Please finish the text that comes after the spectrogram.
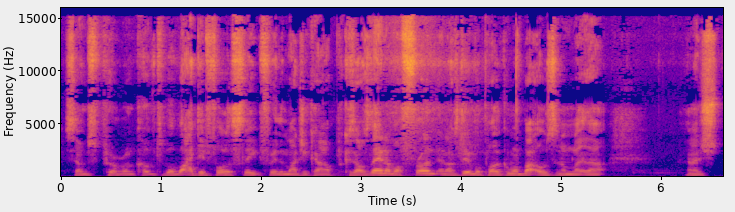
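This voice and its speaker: A British man chatting casually in a rambling, excitable, sweary way, with a slightly croaky voice. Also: medium pitch, rapid-fire. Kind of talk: casual chat, rambling anecdotes.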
